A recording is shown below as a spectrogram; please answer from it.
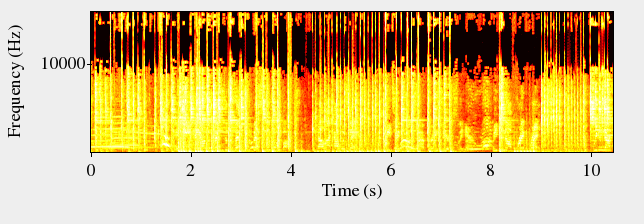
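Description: Drumsticks beating a fast rhythm on prop drums, a giant modeling-compound can and striped barrels, with brief breaks about four and eight seconds in. Crowd voices are heard over the drumming.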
